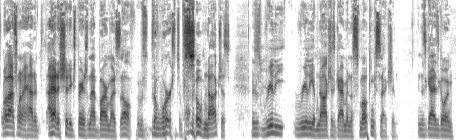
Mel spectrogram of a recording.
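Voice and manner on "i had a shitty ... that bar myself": normal talking voice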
